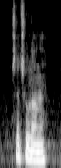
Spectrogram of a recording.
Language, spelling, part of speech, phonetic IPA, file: Polish, przeczulony, adjective, [ˌpʃɛt͡ʃuˈlɔ̃nɨ], LL-Q809 (pol)-przeczulony.wav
